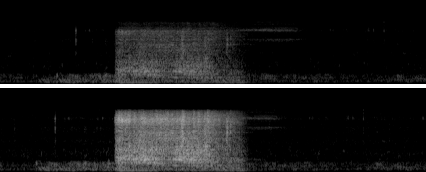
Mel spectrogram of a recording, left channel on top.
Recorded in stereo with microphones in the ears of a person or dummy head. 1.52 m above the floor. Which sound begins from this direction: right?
A sliding door, at 1.1 s.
